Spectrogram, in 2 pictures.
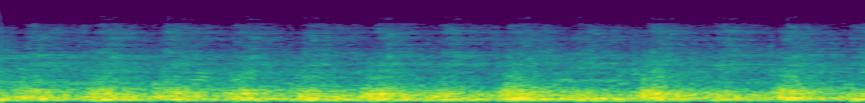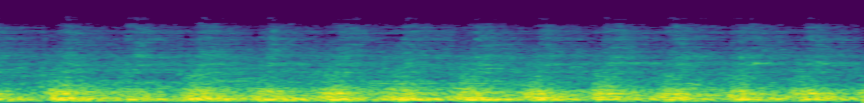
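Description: Powwow drum group playing a steady, even drumbeat with singing, the live song for a men's traditional dance contest.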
